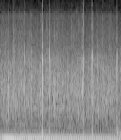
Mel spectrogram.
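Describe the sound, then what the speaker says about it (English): Crowd clapping hands at a church service, a brief burst of dense, loud applause up close. "Clap your hands."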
